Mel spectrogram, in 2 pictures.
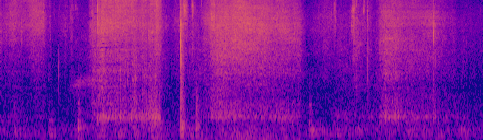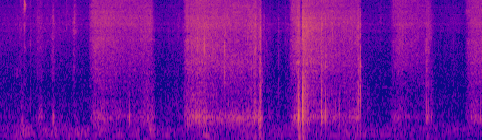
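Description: Close-miked scraping and rustling strokes that come and go in several bursts, with a sharp click early on and a louder knock a little before the end.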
